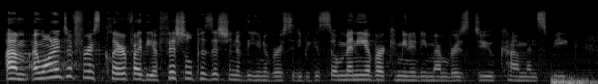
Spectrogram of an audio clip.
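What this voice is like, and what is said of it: Slightly sore, hoarse voice. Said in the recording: “My voice is a little sore. It's actually because of a cold”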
